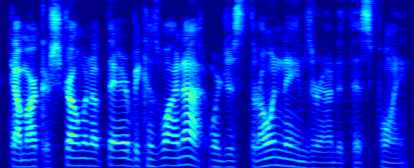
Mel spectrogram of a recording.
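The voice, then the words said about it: Sarcastic tone. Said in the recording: “I sound like I'm being sarcastic on that, because I am”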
